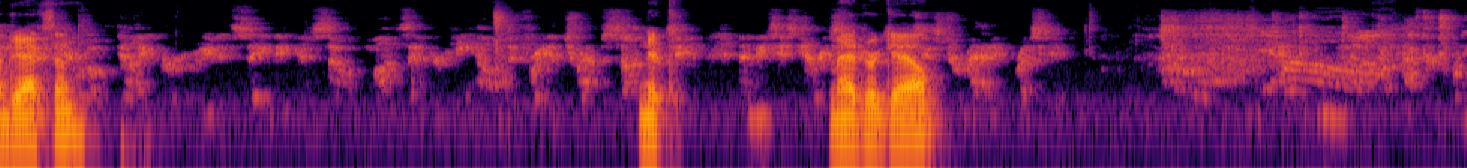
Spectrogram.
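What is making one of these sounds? Cards rustle and tap softly as a hand stacks them.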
